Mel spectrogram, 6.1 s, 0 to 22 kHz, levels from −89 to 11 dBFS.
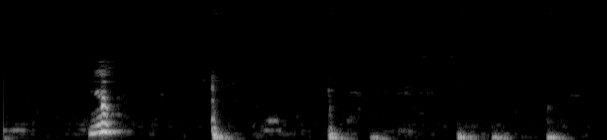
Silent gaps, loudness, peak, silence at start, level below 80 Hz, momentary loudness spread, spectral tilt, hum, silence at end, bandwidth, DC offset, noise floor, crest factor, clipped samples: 1.71-1.98 s, 3.65-3.69 s, 5.38-5.45 s; -26 LUFS; -4 dBFS; 0.9 s; -42 dBFS; 26 LU; -13 dB/octave; none; 0.5 s; 3 kHz; under 0.1%; -72 dBFS; 26 dB; under 0.1%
